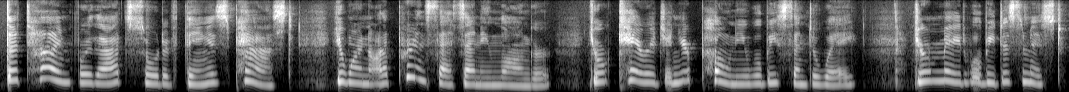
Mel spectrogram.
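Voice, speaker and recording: A woman voicing a cold, domineering schoolmistress with a sharp, scolding manner, in a storybook reading. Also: high voice, no echo, pitched above the performer's own voice.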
